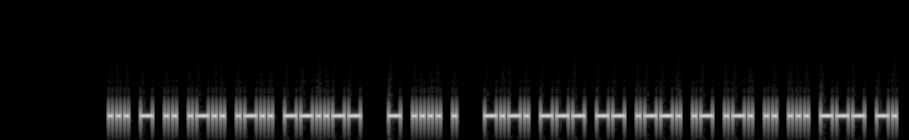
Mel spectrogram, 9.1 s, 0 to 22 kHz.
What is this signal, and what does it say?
Morse code, heard as a keyed tone, about 30 wpm, 700 Hz. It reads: STILL, THE COMPARISON
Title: Sentences from Top 1600 Words 30wpm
